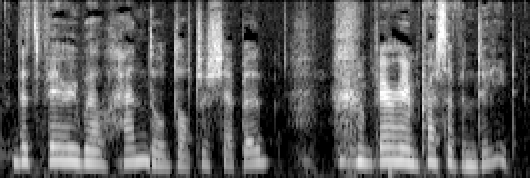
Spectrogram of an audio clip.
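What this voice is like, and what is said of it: Put-on British accent. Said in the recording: “how do you do a British accent?”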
